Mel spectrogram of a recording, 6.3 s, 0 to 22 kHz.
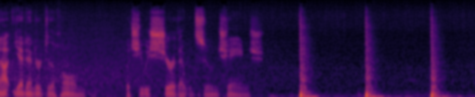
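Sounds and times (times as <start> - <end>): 
speech: 0.0 - 4.2
heavy knocking on a door: 4.0 - 4.3, 4.9 - 5.2, 5.8 - 6.1.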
